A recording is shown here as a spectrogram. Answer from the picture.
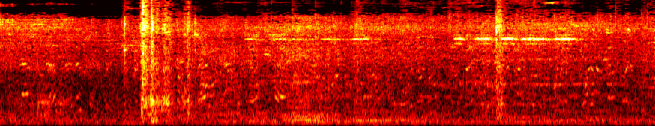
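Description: Busy roadside ambience: road traffic running with indistinct voices in the background. A sharp clack comes about two seconds in, and a fainter one near seven seconds.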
